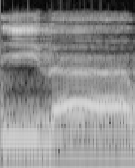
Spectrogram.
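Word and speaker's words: إِذَا: Idza dibaca panjang 2 harokat.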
